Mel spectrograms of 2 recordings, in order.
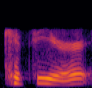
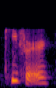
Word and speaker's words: kefir: Like, you know, we also recommend taking our kefir starter and putting it into milk and drinking the Russians pronounce it kefir, and yes, we say kefir.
